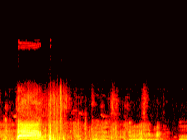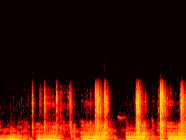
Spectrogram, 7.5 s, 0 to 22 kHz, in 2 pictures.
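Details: Dobermann named Mayhem Der Biss Von Einherjer, aged 6 years 8.5 months, gives one sharp high whine near the start, followed by a run of short low huffing breaths and grunts at an even pace.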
